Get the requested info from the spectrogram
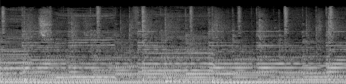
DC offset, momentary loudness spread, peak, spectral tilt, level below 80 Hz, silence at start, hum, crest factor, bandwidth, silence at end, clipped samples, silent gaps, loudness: under 0.1%; 2 LU; -2 dBFS; -5.5 dB/octave; -26 dBFS; 0 s; none; 14 dB; 16.5 kHz; 0 s; under 0.1%; none; -16 LUFS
